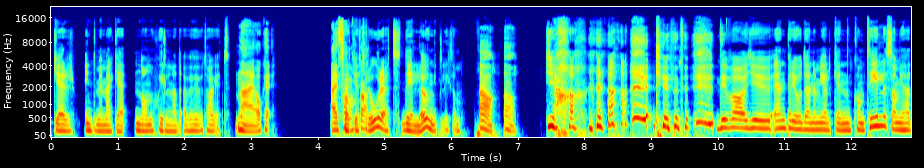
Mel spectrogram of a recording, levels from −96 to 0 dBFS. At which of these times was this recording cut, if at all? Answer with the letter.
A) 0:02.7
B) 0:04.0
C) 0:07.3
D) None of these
C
